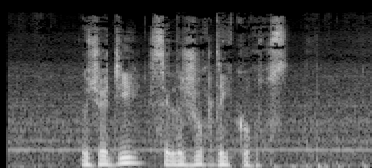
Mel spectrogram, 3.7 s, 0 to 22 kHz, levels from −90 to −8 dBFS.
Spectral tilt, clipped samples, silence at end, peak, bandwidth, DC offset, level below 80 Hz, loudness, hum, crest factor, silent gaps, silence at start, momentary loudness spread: -4 dB/octave; under 0.1%; 0 s; -6 dBFS; 16 kHz; under 0.1%; -38 dBFS; -21 LUFS; none; 18 dB; none; 0.05 s; 21 LU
